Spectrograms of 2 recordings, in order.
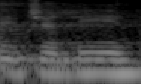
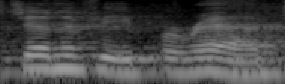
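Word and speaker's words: Genevieve Behrend: say it right I always want to say Janine but it's Genevie barent and also wrote your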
